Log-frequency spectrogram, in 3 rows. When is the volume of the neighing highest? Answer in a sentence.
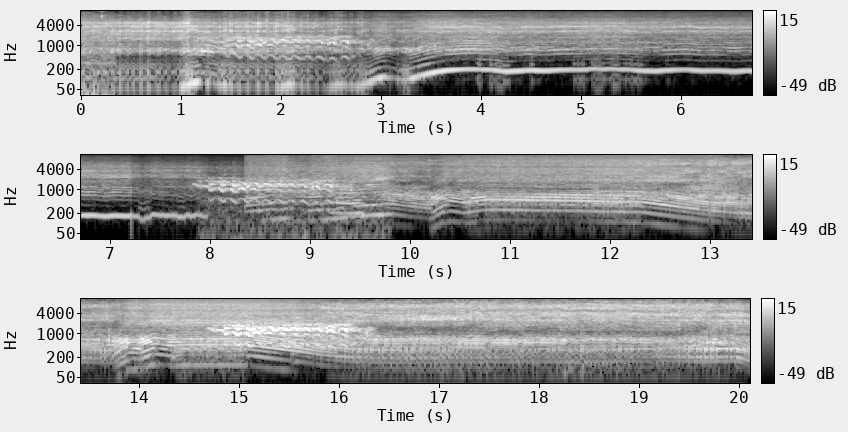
The volume of the neighing peaks at 15 seconds.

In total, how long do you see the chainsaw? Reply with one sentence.
The chainsaw can be heard for 20 seconds in total.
